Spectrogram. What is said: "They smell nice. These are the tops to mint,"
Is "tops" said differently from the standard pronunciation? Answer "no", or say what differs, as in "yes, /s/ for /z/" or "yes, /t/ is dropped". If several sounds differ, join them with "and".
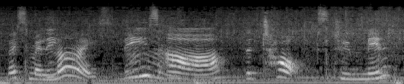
yes, /s/ is dropped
